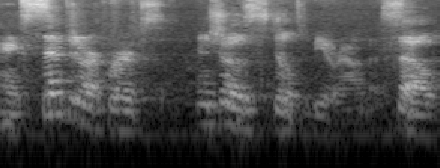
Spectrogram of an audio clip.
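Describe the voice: A man with big pitch swings, plus audible room echo. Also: medium pitch for a man, moderate pace, fairly bright tone.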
